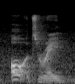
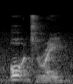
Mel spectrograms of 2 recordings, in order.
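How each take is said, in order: No difference in how they are said.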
